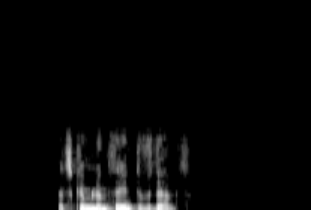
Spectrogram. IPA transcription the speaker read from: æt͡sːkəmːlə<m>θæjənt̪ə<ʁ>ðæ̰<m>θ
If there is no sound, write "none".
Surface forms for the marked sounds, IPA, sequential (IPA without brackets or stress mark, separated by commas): m, v, m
